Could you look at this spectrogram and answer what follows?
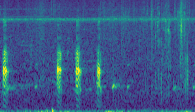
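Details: Muscovy duck calling with brief, rough quacks, four in quick succession and then softer, scattered notes, over a steady low hum.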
